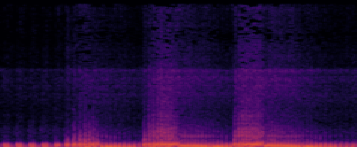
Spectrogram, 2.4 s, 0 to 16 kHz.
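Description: Yamaha R3 parallel-twin engine breathing through a Yoshimura Alpha slip-on muffler, revved up from idle in two throttle blips, the pitch rising and falling with each, peaking about a second in and again near the end. The exhaust note has a somewhat tearing rasp.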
